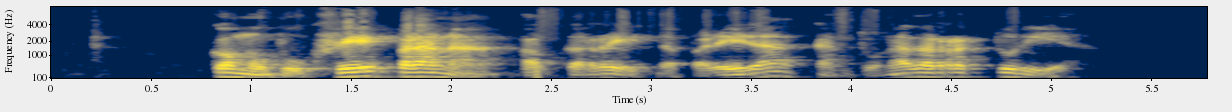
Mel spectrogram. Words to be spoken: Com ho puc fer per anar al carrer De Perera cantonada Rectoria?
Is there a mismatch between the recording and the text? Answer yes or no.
no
